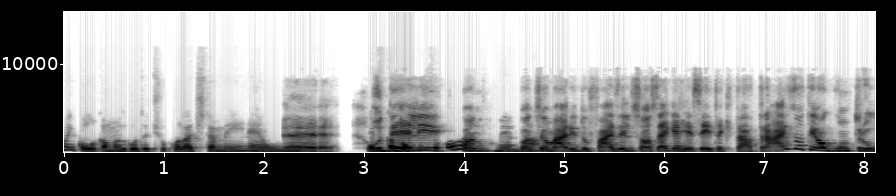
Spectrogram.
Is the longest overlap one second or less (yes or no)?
no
